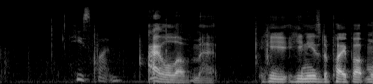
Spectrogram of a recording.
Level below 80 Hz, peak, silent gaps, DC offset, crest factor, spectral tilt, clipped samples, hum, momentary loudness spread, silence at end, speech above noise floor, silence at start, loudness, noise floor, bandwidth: -64 dBFS; 0 dBFS; none; under 0.1%; 28 dB; -4.5 dB/octave; under 0.1%; none; 21 LU; 0 s; 34 dB; 0.75 s; -26 LUFS; -61 dBFS; 16 kHz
